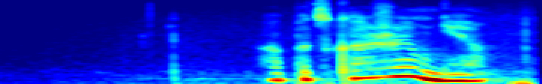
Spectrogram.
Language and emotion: Russian, sad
